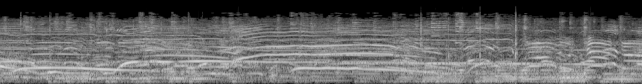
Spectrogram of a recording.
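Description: A crowd cheering and shouting, many voices whooping at once, loud and unbroken, over marinera music playing underneath.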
